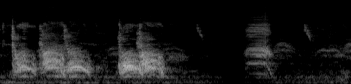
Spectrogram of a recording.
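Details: Crow calling while eating food: two long, rough, drawn-out nasal calls, then after a brief silence a shorter harsh caw with faint chirps.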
